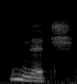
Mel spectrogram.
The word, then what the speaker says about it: niche: Is it niche or niche? I've been told I say it wrong. Niche. Niche group. It's niche.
